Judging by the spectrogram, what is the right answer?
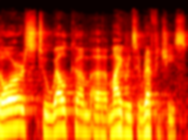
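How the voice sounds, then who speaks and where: A fairly high-pitched male voice with ordinary pitch variation. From Portugal. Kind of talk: audience question at panel. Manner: halting, hesitant.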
